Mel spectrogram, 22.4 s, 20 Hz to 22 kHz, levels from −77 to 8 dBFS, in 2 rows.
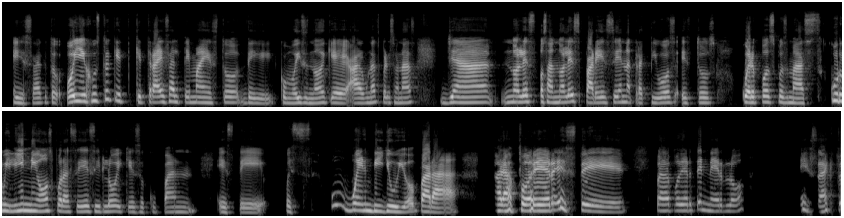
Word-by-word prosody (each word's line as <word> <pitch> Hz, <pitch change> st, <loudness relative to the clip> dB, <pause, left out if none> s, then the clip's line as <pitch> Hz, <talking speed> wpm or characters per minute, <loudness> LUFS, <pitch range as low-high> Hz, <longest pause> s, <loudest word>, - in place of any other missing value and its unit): Exacto. 190 Hz, +1 st, -6 dB
Oye, 245 Hz, +3 st, +7 dB
justo 265 Hz, +5 st, -3 dB
que 255 Hz, -3 st, -2 dB
que 225 Hz, -3 st, -5 dB
traes 210 Hz, +1 st, +2 dB
al 230 Hz, -1 st, 0 dB
tema 205 Hz, -1 st, -1 dB
esto 205 Hz, +2 st, -5 dB
de 180 Hz, -4 st, -8 dB
como 185 Hz, -2 st, -6 dB
dices, 190 Hz, 0 st, -1 dB
¿no?, 180 Hz, +1 st, -3 dB
de 200 Hz, -, -2 dB
que 185 Hz, -2 st, 0 dB
a 180 Hz, -, +2 dB
algunas 195 Hz, +4 st, -3 dB
personas 195 Hz, 0 st, -4 dB, 0.3 s
ya 205 Hz, +2 st, +3 dB
no 220 Hz, +2 st, +1 dB
les, 230 Hz, +1 st, +3 dB
o 225 Hz, -, +1 dB
sea, 210 Hz, -1 st, +1 dB
no 205 Hz, 0 st, -1 dB
les 240 Hz, +2 st, +2 dB
parecen 200 Hz, +1 st, 0 dB
atractivos 195 Hz, 0 st, -4 dB
estos 190 Hz, +1 st, -7 dB, 0.3 s
cuerpos, 210 Hz, +1 st, +3 dB
pues, 215 Hz, -3 st, -4 dB
más 180 Hz, -1 st, -1 dB
curvilíneos, 230 Hz, -3 st, +2 dB
por 220 Hz, -2 st, -1 dB
así 195 Hz, 0 st, -4 dB
decirlo, 205 Hz, 0 st, -3 dB
y 195 Hz, -, -4 dB
que 185 Hz, -1 st, -8 dB
se 185 Hz, -, -14 dB
ocupan, 185 Hz, +4 st, -10 dB, 0.2 s
este, 175 Hz, -, -7 dB, 0.2 s
pues, -, -, -9 dB, 0.3 s
un 415 Hz, -, -9 dB
buen 240 Hz, -3 st, +3 dB
billullo 205 Hz, -1 st, 0 dB
para 190 Hz, -6 st, +3 dB, 0.5 s
para 225 Hz, -1 st, +4 dB
poder 230 Hz, -1 st, +6 dB
este, 205 Hz, -, 0 dB, 0.3 s
para 230 Hz, 0 st, -2 dB
poder 235 Hz, 0 st, -5 dB
tenerlo. 225 Hz, -1 st, -6 dB, 0.7 s
Exacto, 245 Hz, -3 st, -6 dB
205 Hz, 140 wpm, -20 LUFS, 190-230 Hz, 0.7 s, Oye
